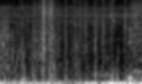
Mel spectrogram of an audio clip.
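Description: Footsteps running on grassy ground: a quick, uneven run of soft thuds and clicks.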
